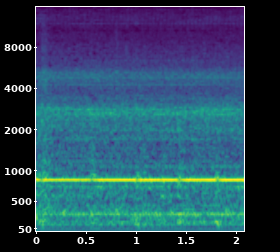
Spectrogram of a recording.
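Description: A steady high-pitched machine whine with a faint room hiss beneath it, even and unbroken throughout.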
